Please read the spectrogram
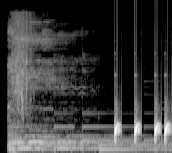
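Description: Intro jingle: sustained synth tones, then about two-thirds of the way in a quick run of cartoon plop sound effects, three pops about a quarter second apart.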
